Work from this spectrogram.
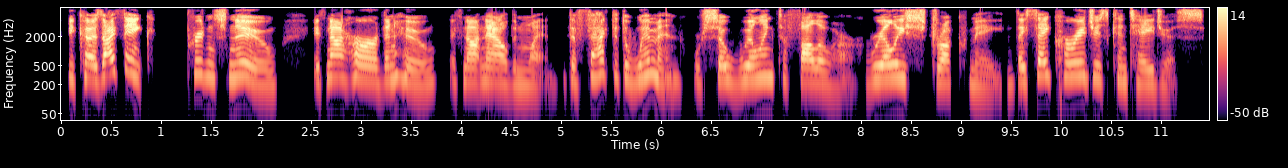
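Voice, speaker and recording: A woman with a fairly high voice talks as an interview guest in a plainspoken, storytelling way. The recording is very dry and a little dull. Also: a bit bright, no room sound. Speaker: author guest being interviewed.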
